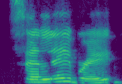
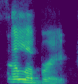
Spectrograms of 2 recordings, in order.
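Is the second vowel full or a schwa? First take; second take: full; schwa. First: The second vowel is a full vowel. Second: The second vowel is reduced to a schwa. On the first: The speaker calls it wrong. "instead of saying celebrate or celebrate" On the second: The speaker calls it right. "we say cella, uh, that second E there"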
